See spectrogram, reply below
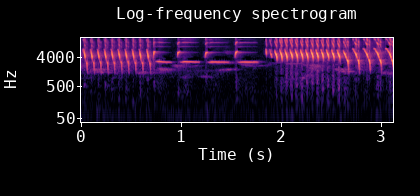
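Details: Singing canary, a persistent long song meant for tutoring and prompting other canaries: a fast rattling trill, three short flat whistled notes with brief gaps, then a bright rapid trill of high repeated notes.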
